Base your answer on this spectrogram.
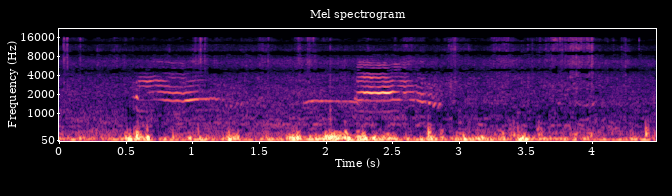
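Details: Tabby cat wanting affection gives two clear, tonal meows, each sliding slightly downward and lasting under a second, over a constant low rumbling and soft handling noise.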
